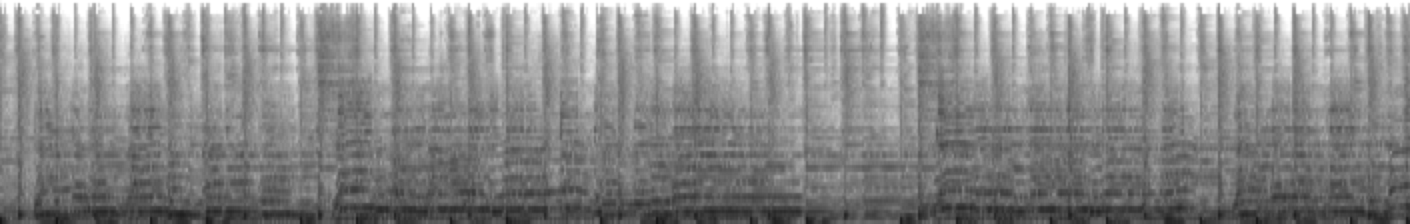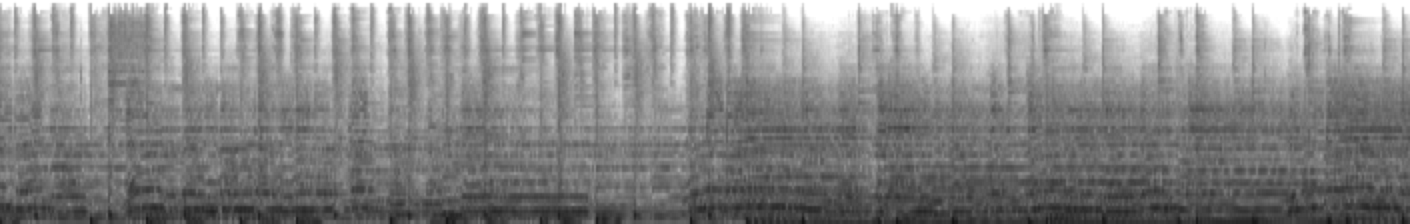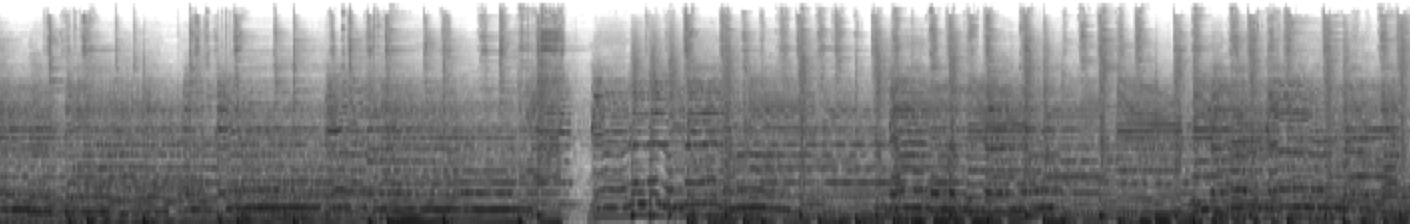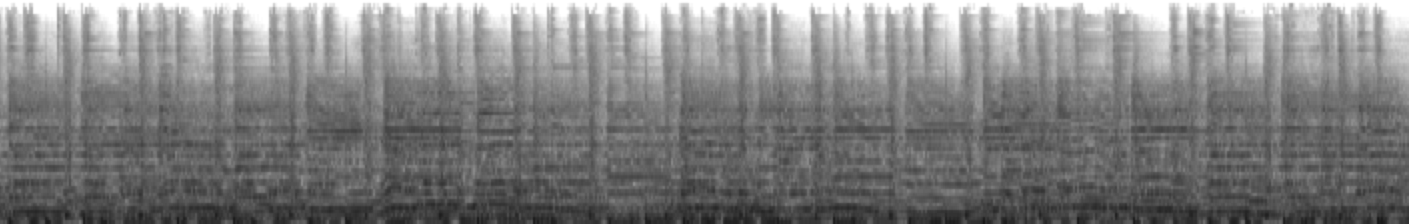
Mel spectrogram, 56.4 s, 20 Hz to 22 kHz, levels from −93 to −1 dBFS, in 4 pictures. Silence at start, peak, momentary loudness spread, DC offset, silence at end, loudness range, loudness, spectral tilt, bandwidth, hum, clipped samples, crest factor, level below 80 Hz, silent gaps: 0 s; 0 dBFS; 4 LU; under 0.1%; 0 s; 3 LU; -17 LUFS; -5.5 dB/octave; 19.5 kHz; none; under 0.1%; 16 dB; -24 dBFS; none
